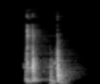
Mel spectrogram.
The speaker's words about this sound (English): I can hear someone. There's someone outside the room. The door's opening.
